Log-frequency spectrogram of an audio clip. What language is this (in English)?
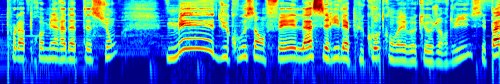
French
